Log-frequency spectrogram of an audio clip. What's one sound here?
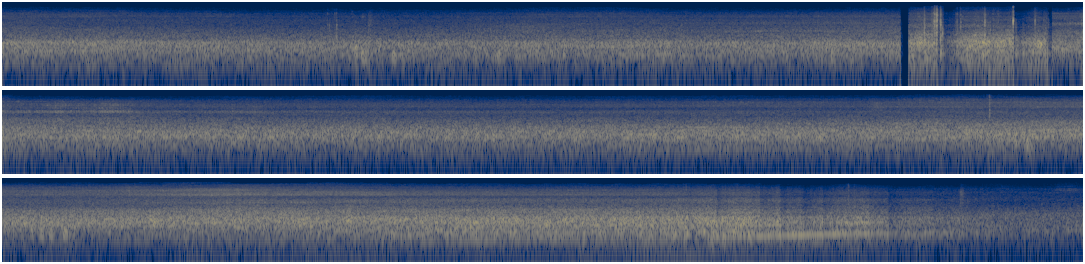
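A car drives along a road with a steady rumble of tyres and engine.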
